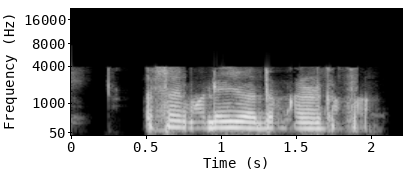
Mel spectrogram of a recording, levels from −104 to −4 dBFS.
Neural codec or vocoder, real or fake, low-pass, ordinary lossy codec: codec, 44.1 kHz, 7.8 kbps, DAC; fake; 7.2 kHz; AAC, 16 kbps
